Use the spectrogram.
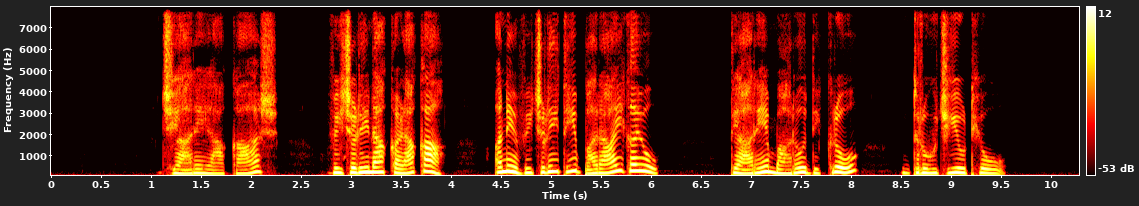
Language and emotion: Gujarati, fearful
